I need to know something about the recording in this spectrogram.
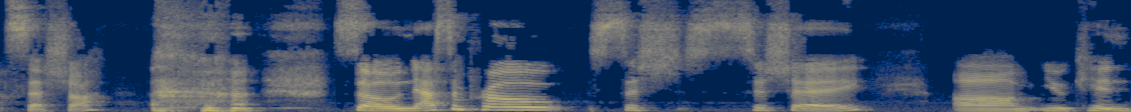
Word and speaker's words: SESHA: So it's pronounced SESHA, not SESHA.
